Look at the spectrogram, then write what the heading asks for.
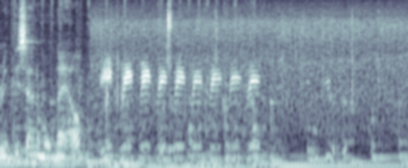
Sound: imitating frogs

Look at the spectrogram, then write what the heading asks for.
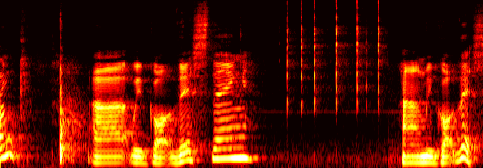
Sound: tapping

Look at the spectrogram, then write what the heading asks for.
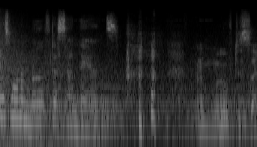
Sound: laughs

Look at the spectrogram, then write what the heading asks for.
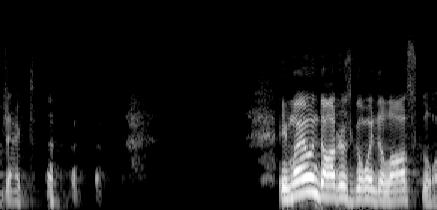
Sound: laughs

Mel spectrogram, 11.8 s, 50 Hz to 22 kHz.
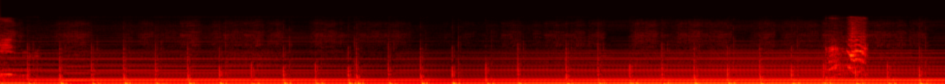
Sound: electrical buzzing with sparking sounds.mp3

